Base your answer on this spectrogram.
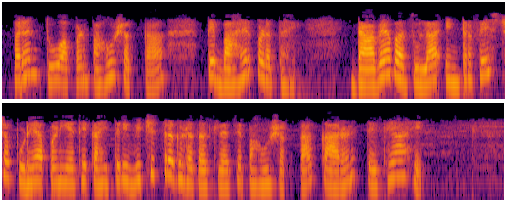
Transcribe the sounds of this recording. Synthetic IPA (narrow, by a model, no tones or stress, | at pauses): pəɾənt̪uapəɳpaɦuːɕək̚t̪at̪ebaɦeɾpəɽət̪aɦe | ɖaʋjabad͡zulaʔiɳʈəɾfest͡ɕjapuɽ̤eapəɳjet̪ʰekaɦiːt̪əɾiːʋit͡ɕit̪ɾəɡʱəɽət̪əsljat͡sepaɦuːɕəkt̪akaɾəɳt̪et̪ʰeaɦe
